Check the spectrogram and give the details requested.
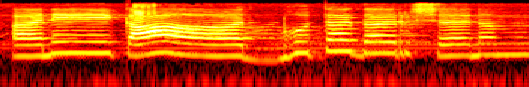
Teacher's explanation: ಕ ದೀರ್ಘ ಬಂದು ಅದರ ಮೇಲೆ ಆಘಾತ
